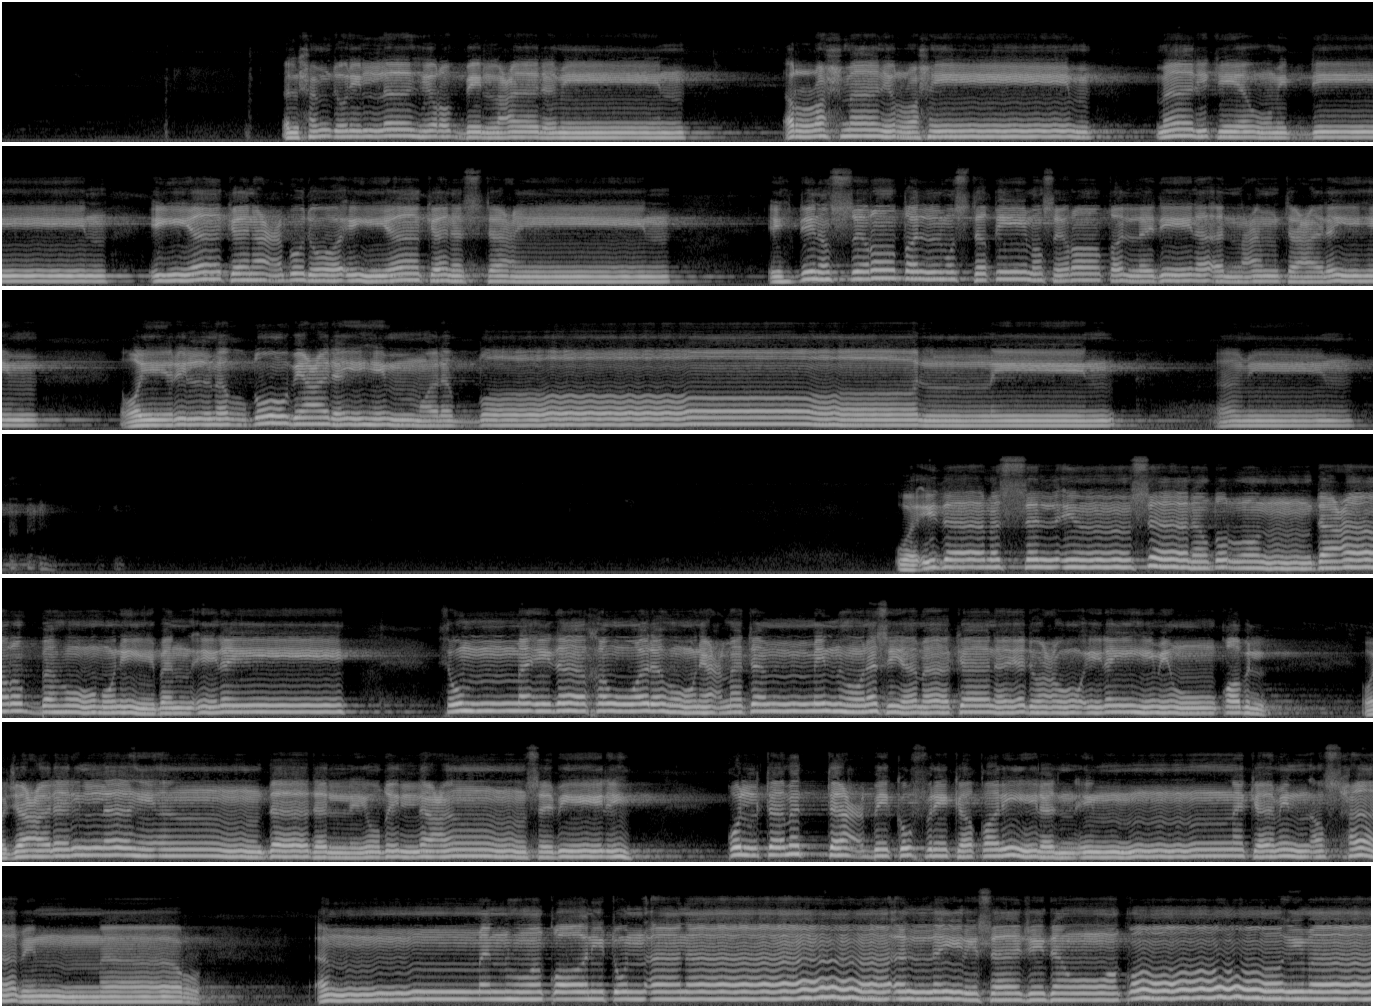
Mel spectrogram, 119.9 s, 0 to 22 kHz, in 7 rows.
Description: صلاة الفجر للقارئ بندر بليلة 20 رجب 1444 هـ
تِلَاوَات الْحَرَمَيْن .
